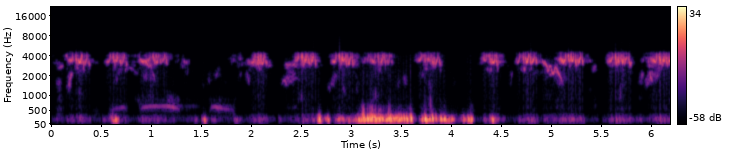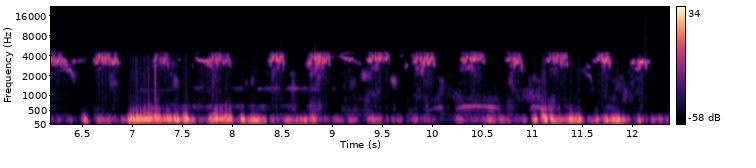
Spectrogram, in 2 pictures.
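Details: At Nové Mlýny on 8 May 2024, a father white stork with four nearly equal-sized chicks in the nest. Low droning, pulsed buzzing swells and fades repeatedly under a steady stream of quick high chirps from small birds.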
